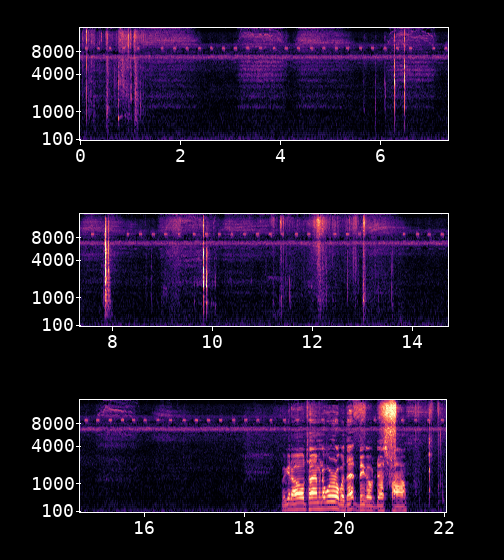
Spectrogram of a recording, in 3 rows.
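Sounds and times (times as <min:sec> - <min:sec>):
insects chirping: 0:00.0 - 0:22.0
sharp clicks and knocks: 0:07.8 - 0:08.1.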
